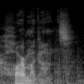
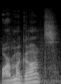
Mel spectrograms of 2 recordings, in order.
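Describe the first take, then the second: First: The word begins with a clear H sound. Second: The word begins with a vowel, no H sound.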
